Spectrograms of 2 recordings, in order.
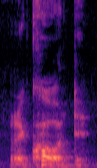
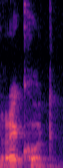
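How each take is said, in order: First: The stress is on the second syllable. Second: The stress is on the first syllable. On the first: It is used as a verb. "our stress is going to be in our second syllable" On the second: It is used as a noun. "the stress is at the beginning"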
